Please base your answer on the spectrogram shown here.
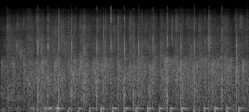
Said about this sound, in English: Can we give it up for our authors?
